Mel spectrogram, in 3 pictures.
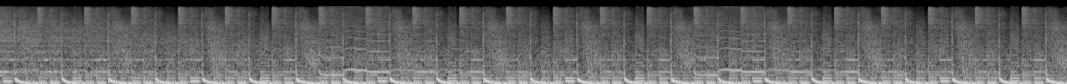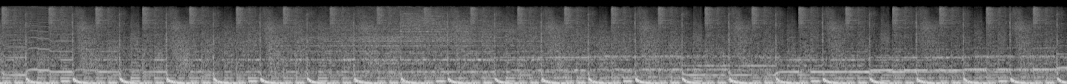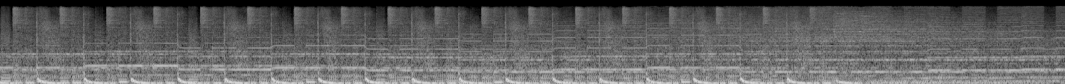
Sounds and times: Electronic music: 0.0 - 31.9.

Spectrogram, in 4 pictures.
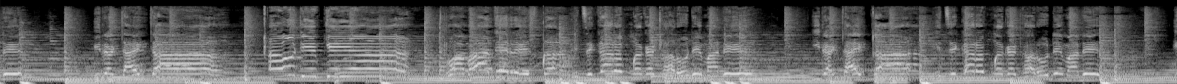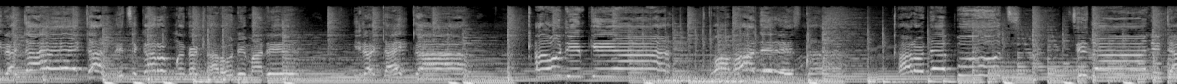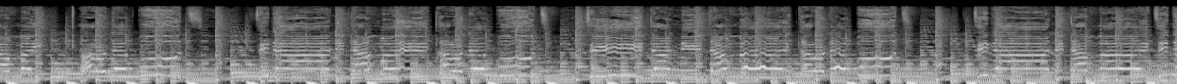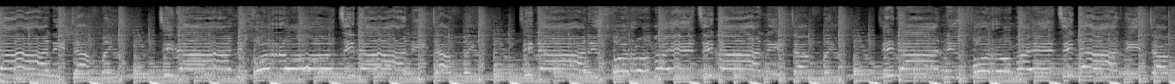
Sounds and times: Rhythm and blues: 0.0 - 47.0.

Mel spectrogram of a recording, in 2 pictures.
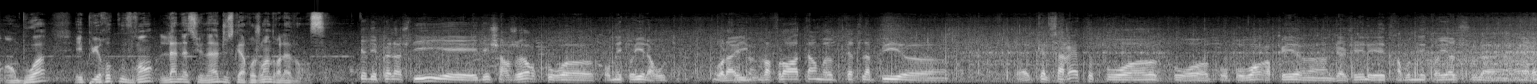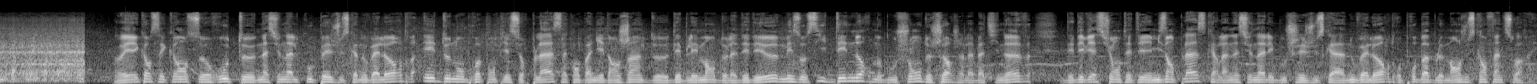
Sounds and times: Speech: 0.0 - 9.5, 10.2 - 15.8, 16.5 - 30.7
Gush: 0.4 - 30.7.

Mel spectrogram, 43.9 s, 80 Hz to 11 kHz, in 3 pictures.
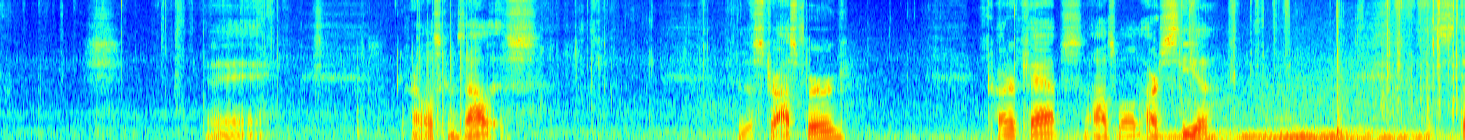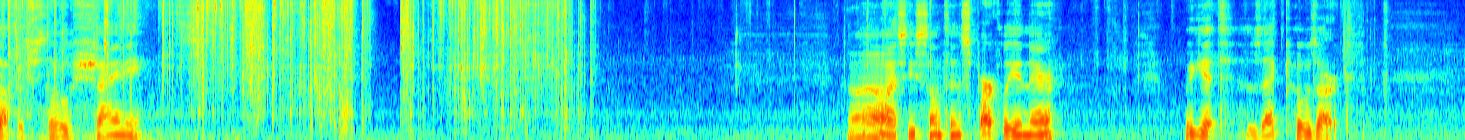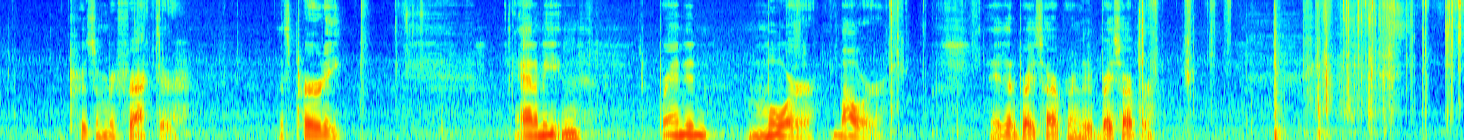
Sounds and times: Speech: 2.0 - 2.8, 4.0 - 5.4, 7.4 - 8.5, 9.9 - 12.2, 14.4 - 16.2, 23.1 - 25.3, 26.5 - 28.2, 30.0 - 31.2, 32.1 - 32.8, 34.4 - 35.2, 35.9 - 38.2, 39.2 - 40.9.

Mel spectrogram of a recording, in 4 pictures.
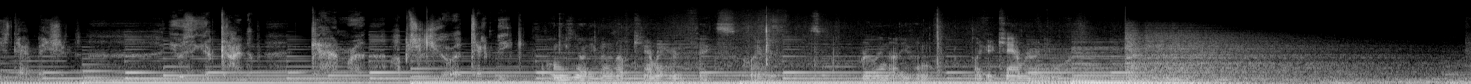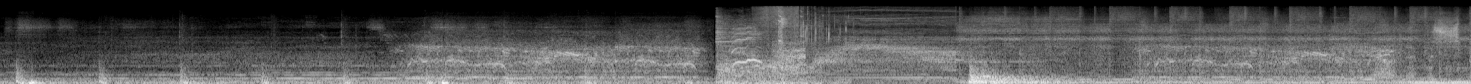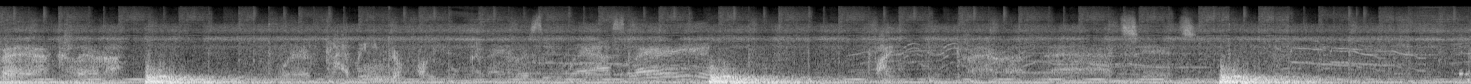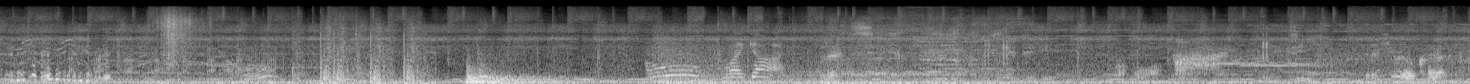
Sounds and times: Music: 0.0 - 58.8.

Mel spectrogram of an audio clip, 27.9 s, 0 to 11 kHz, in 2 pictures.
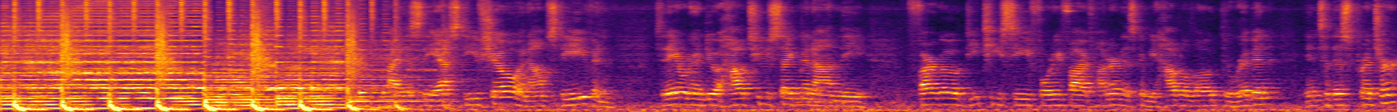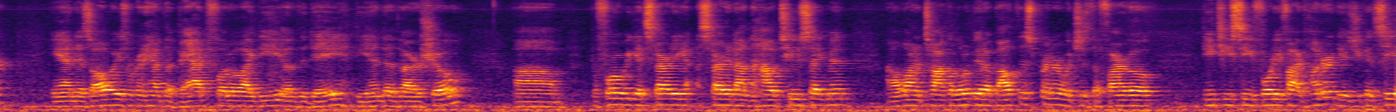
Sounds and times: Speech: 3.9 - 27.9.

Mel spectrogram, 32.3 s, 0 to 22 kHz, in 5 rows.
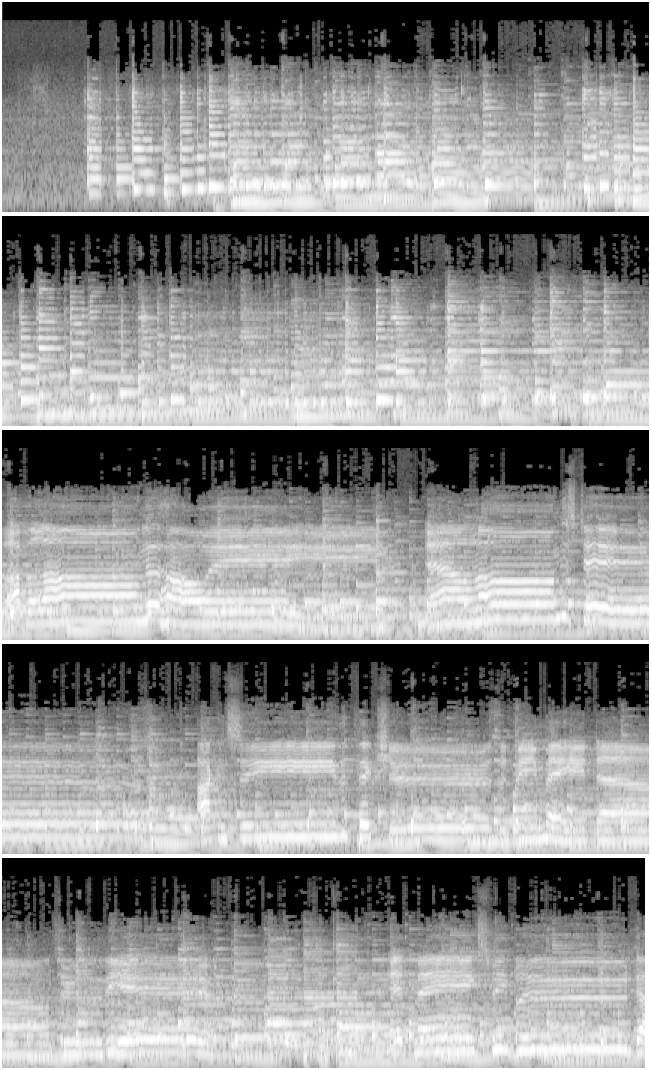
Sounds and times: Bluegrass: 0.0 - 32.3
Guitar: 0.0 - 32.3
Singing: 12.9 - 20.7, 29.6 - 32.3.

